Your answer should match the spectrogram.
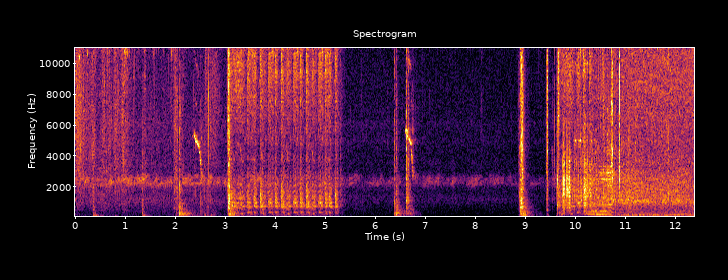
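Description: A car engine in the video game Mafia III cranks and starts amid clicks and door-like thuds, then idles with a steady hum between several sharp transients; no speech is heard.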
